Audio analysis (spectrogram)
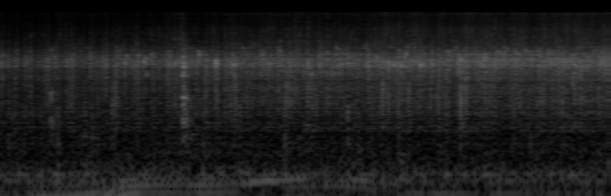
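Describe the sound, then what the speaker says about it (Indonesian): Ground garlic sizzles in a little hot oil in a wok while being sautéed, giving a steady, close crackling hiss with occasional pops and stirring sounds and no voices. "kita masukkan bawang putih yang udah dihaluskan"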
